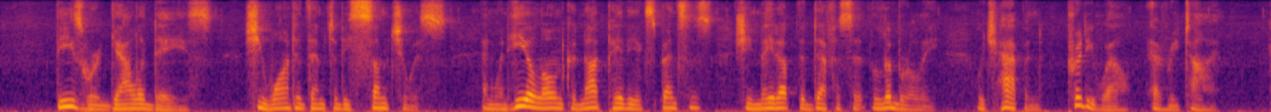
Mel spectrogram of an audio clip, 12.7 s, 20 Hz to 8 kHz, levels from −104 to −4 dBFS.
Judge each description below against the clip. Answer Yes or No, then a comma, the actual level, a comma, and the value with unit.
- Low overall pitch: Yes, low, 120 Hz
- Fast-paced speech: No, average, 150 wpm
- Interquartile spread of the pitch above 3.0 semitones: Yes, average, 4.5 semitones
